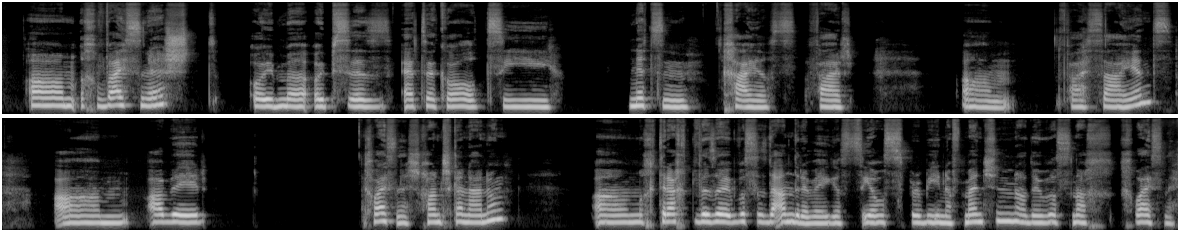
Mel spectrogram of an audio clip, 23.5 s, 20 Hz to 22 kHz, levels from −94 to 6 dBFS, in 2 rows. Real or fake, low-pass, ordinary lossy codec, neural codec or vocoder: fake; none; none; vocoder, 44.1 kHz, 128 mel bands every 512 samples, BigVGAN v2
